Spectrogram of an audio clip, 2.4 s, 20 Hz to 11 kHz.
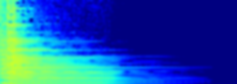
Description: Ab Suspended 4th Sharp 5th, Guitar; strummed; JGuitar

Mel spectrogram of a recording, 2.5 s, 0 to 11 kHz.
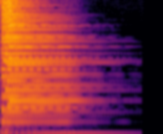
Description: Eb 9th Suspended 4th, Guitar Open G; down

